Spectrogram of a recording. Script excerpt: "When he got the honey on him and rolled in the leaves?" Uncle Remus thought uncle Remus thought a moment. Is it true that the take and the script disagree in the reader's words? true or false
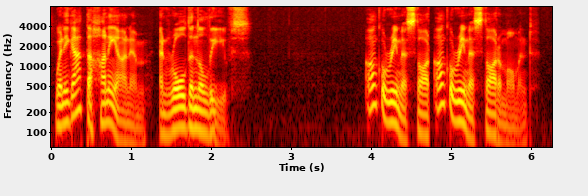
false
